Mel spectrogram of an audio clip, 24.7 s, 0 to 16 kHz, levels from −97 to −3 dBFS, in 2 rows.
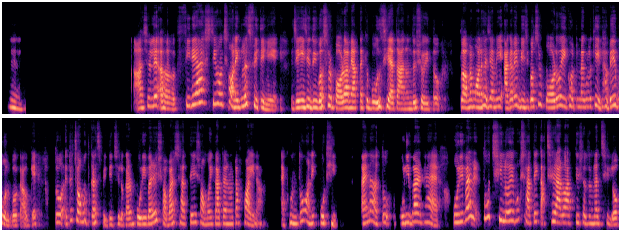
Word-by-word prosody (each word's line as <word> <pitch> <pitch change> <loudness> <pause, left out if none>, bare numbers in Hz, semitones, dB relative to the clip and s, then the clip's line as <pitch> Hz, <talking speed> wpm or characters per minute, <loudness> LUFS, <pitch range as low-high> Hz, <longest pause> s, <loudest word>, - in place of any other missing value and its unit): হুম। 210 -8 -2 2.3
আসলে 265 +7 0
অ্যা 205 - +6 0.4
ফিরে 300 +2 +2
আসছি 385 -3 -6
হচ্ছে, 340 -1 -2
অনেকগুলো 250 +5 +4
স্মৃতি 235 -8 +1
নিয়ে। 155 -2 -3 0.4
যে 215 - +1
এই - - +8
যে, 260 - +5
২ 230 - +5
বছর 290 +5 +2
পরও 195 +2 +6
আমি 220 - +4
আপনাকে 215 +2 -3
বলছি 235 +5 +4
এত 185 - -6
আনন্দের 185 +3 -1
সহিত। 180 -3 -1 0.5
তো - - +2
আমার 240 +3 0
মনে 230 -1 +5
হয় 265 -5 +1
যে, 255 - +1
আমি 250 +2 -3 0.2
আগামী 250 +7 0
২০ 230 -1 -1
বছর 245 +7 0
পরও 230 +4 +3
এই 260 - 0
ঘটনাগুলোকে 250 +1 -4
এভাবেই 250 +5 0
বলব 175 -6 -1 0.2
কাউকে। 165 - -5 0.4
তো 265 - -4 0.2
একটা 225 - -8
চমৎকার 285 -6 0
স্মৃতি 195 - -8
ছিল। 215 -3 -6
কারণ 195 +2 -2
পরিবারের 215 +8 +1
সবার 200 +1 -1
সাথে 225 +2 -4 0.2
সময় 210 -2 -4
কাটানোটা 215 +2 -2
হয় 220 -8 +1
না। 240 - -10 0.5
এখন 245 +8 -4
তো - - -6
অনেক 230 +1 -3
কঠিন। 235 -1 -1 0.5
তাই 230 +2 +3
না? 315 - -2 0.2
তো - - -5 0.3
পরিবার 255 +4 +2 0.2
হ্যাঁ, 245 -9 -1 0.4
পরিবার 285 +11 +3 0.2
তো 400 - -2 0.2
ছিল 335 -4 +1 0.2
এবং 325 +2 -9
সাথে 255 +1 0
কাছের 300 0 -2
আরো 250 0 0
আত্মীয়স্বজনরা 240 -2 -5
ছিল। 230 -4 -11
235 Hz, 165 wpm, -23 LUFS, 215-265 Hz, 2.3 s, এই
